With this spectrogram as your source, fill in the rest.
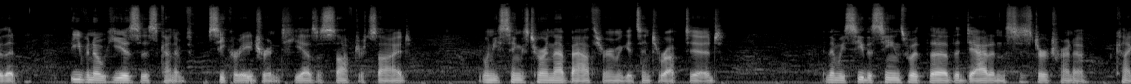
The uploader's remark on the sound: This episode was recorded in a bar-side episode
